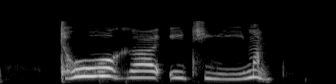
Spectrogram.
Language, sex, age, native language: Icelandic, female, 7, Icelandic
